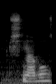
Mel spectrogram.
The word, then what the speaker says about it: Snubbull: for him today yeah snubbull stupid his name does rhyme with snuggle though and I wish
